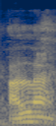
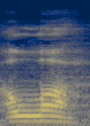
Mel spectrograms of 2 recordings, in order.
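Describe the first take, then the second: First: The L sound is light and thin. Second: The L sound is heavy and thick. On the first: The speaker calls it wrong. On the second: The speaker calls it right. "Idgham dibaca tebal"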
